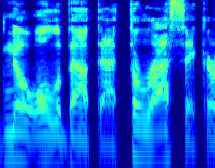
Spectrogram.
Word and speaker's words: thoracic: Yeah, thoracic. Like Jurassic. Dude, Thoracic listen, outlet I've been syndrome. watching the dinosaur Netflix series with my kids, so I like know all about that. Thoracic, all right?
